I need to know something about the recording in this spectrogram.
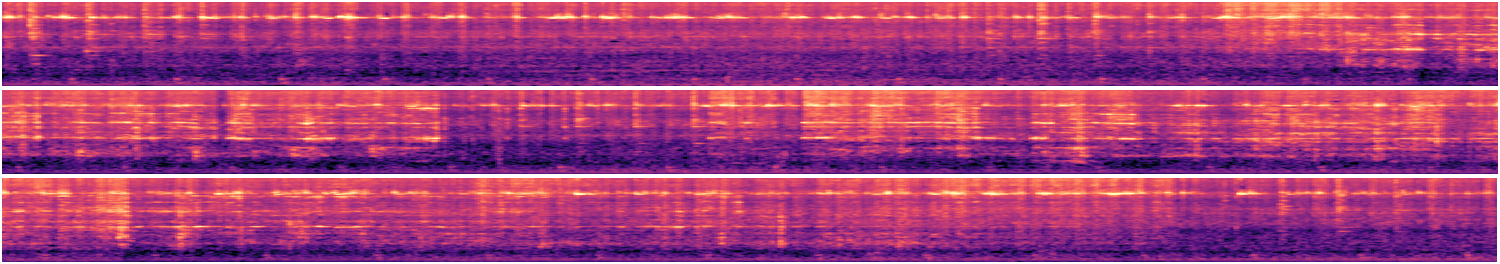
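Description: Vintage cast-iron bandsaw, belt-driven by a portable steam engine, running with a steady low hum. From about a third of the way in, its blade cuts through timber with a rough, whining sound, broken by a short pause midway.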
